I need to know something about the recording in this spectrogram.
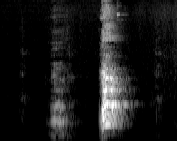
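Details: A Samoyed and a Siberian Husky in a friendly play fight; one gives a short low gruff bark, then a louder, sharper bark-growl follows half a second later.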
